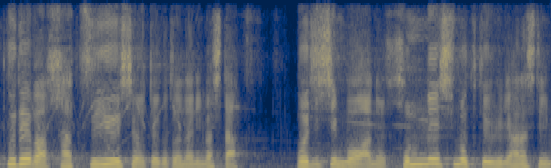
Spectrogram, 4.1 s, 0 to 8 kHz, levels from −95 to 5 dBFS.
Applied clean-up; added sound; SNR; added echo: neural separator model SepFormer DNS4.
